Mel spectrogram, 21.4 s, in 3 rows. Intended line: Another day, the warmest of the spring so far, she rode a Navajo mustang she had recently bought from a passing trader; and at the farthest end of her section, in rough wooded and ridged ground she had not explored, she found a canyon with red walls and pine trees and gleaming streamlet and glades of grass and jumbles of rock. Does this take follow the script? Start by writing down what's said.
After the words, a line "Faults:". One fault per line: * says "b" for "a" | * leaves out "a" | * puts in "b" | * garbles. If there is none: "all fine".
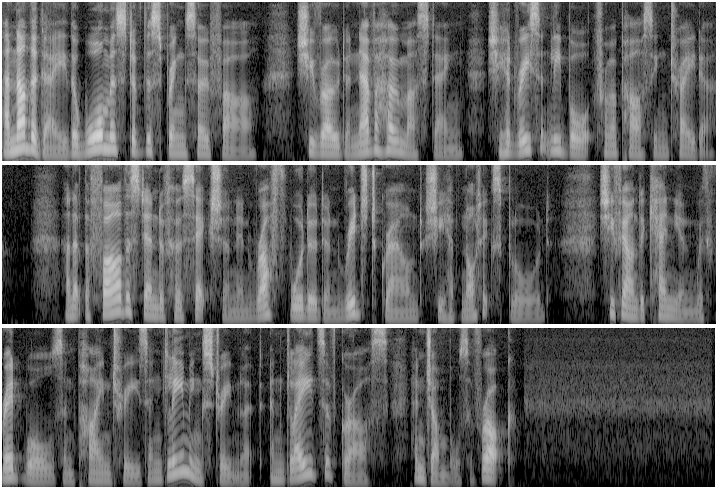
Another day, the warmest of the spring so far, she rode a Navajo mustang she had recently bought from a passing trader; and at the farthest end of her section, in rough wooded and ridged ground she had not explored, she found a canyon with red walls and pine trees and gleaming streamlet and glades of grass and jumbles of rock.
Faults:
all fine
